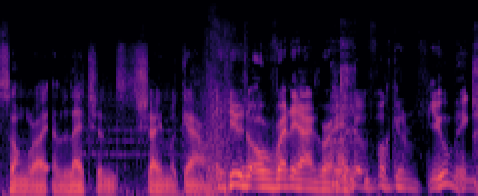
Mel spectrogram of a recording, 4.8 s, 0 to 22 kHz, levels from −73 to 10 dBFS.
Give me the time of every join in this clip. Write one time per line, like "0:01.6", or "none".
0:02.1

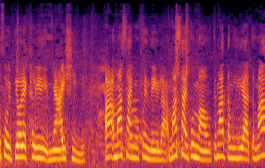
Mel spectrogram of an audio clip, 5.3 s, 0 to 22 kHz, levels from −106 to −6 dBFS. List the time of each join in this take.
none

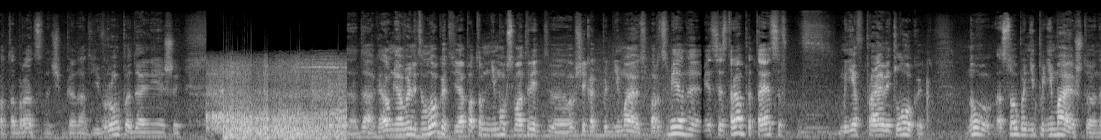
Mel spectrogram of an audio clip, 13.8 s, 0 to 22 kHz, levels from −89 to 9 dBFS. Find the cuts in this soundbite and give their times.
0:02.6
0:04.3
0:08.8

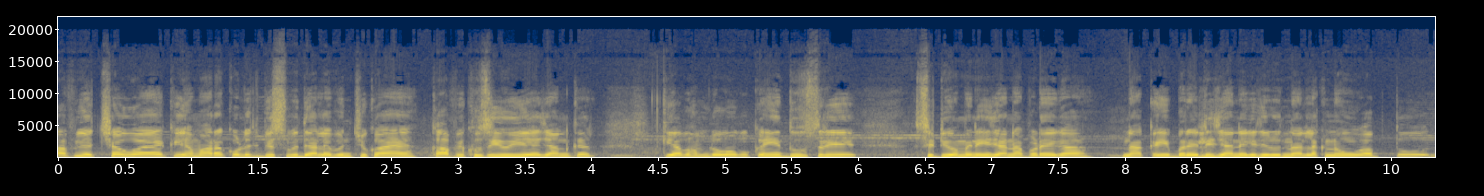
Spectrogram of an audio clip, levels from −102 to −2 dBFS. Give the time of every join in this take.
none

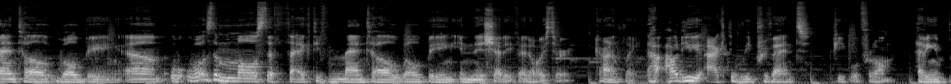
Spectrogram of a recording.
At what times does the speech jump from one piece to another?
0:06.3
0:08.3

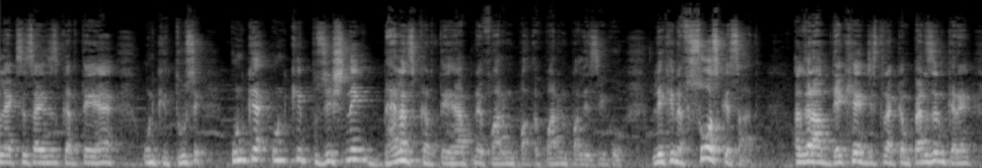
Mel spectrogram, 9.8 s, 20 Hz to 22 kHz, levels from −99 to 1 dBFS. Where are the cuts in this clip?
none

